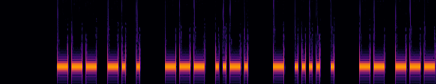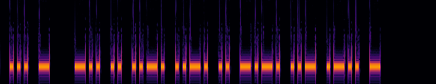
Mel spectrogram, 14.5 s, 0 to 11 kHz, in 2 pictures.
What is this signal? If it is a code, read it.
Morse code, heard as a keyed tone, about 20 wpm, 700 Hz. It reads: ONE OF THE MOST DIFFICULT
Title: Sets of 5 Words Encore2 20wpm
